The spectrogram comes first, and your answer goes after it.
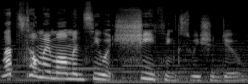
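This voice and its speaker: Lady doing a kid voice, super bright and bouncy, caring about the puppies. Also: a little high, very animated, moderate pace, faint music behind, pitched above the performer's own voice, exaggerated voice. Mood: worried. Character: eager young kid, caring about dogs.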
